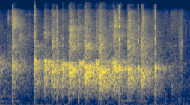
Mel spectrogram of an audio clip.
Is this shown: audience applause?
yes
